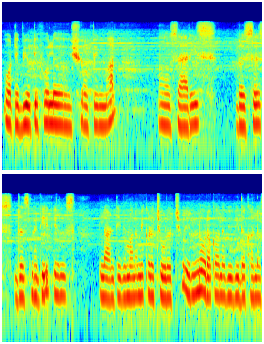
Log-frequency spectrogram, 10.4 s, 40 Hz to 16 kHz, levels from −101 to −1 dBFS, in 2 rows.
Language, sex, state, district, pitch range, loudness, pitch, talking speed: Telugu, female, Telangana, Nalgonda, 200-215 Hz, -17 LUFS, 205 Hz, 105 wpm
